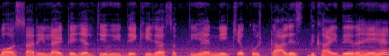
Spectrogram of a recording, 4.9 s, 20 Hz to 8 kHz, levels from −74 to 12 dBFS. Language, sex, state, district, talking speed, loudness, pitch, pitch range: Hindi, male, Uttar Pradesh, Varanasi, 195 wpm, -14 LUFS, 205 Hz, 195-210 Hz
